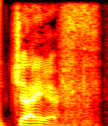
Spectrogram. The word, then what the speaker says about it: Japheth: The P-H is a F, so Japheth.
